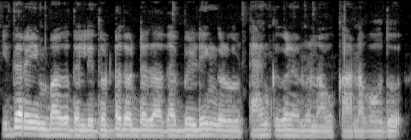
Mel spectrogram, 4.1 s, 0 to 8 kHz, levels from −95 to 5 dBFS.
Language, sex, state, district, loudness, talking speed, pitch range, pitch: Kannada, male, Karnataka, Koppal, -16 LUFS, 145 wpm, 105-115 Hz, 110 Hz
